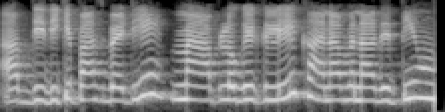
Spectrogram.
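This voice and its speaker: A woman's voice: very high voice, a little slow, lo-fi sound, soft background music, heavily acted. A woman voicing a patient, polite young daughter-in-law in a cartoon story. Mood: calm. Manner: calm, polite, quietly firm.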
